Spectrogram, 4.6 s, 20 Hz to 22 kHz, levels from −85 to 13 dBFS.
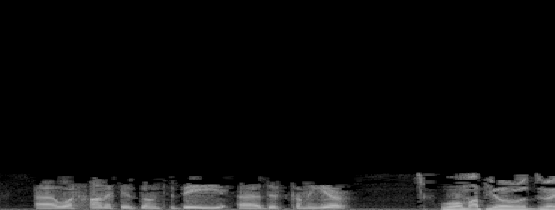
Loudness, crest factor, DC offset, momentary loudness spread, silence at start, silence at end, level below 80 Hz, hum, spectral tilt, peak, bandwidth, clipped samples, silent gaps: -22 LUFS; 14 dB; under 0.1%; 9 LU; 0.3 s; 0 s; -40 dBFS; none; -11 dB/octave; -8 dBFS; 4 kHz; under 0.1%; none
